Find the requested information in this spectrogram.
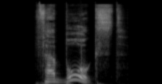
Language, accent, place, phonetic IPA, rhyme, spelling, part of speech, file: German, Germany, Berlin, [fɛɐ̯ˈboːkst], -oːkst, verbogst, verb, De-verbogst.ogg
- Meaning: second-person singular preterite of verbiegen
